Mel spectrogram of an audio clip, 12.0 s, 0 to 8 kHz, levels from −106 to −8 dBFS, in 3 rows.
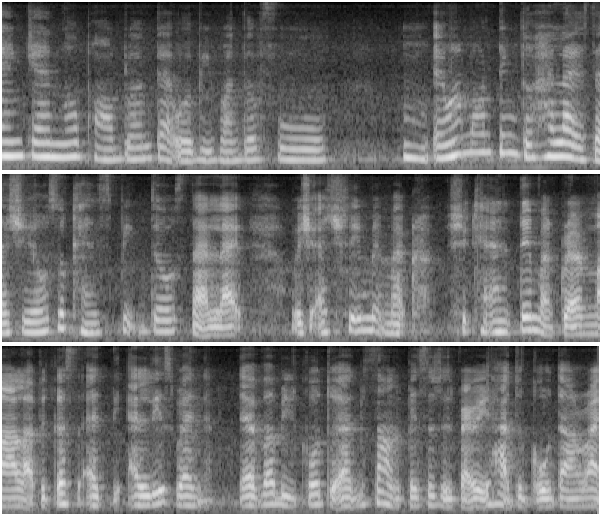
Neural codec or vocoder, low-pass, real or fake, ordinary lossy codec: none; none; real; none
